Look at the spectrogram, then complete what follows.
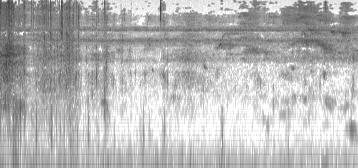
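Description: Rustling and footsteps on dry leaves for about the first second and a half, then quiet outdoor ambience: a steady high insect drone with scattered small clicks and a few faint short calls.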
